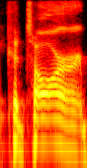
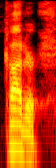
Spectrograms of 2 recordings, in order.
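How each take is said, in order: First: The name is said like 'ka-tar'. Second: The name is said like 'cutter'. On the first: The speaker calls it wrong. "it's just people say Qatar" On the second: The speaker calls it right. "I'm pretty sure it's actually pronounced Cutter"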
